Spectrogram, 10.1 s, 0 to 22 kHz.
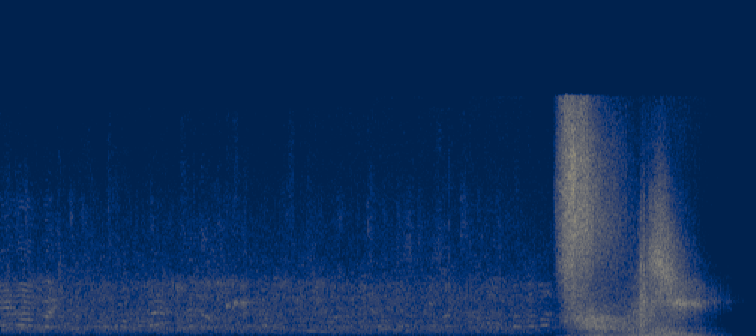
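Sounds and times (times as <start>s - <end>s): stadium crowd murmur: 0.0s - 7.4s
whoosh sound effect: 7.4s - 9.8s.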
